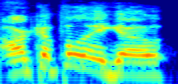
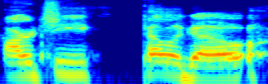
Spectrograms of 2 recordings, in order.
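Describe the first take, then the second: First: The word starts with 'ark'. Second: The word starts with 'arch', like 'Archie'. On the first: The speaker calls it right. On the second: The speaker calls it wrong.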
